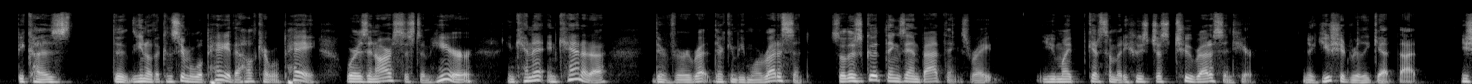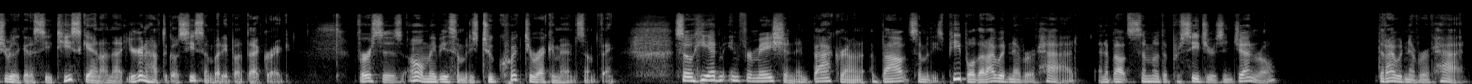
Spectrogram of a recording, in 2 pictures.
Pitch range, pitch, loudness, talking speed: 110-140 Hz, 125 Hz, -20 LUFS, 225 wpm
